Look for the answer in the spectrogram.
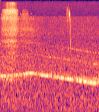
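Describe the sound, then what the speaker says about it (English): A police siren wails faintly in the distance, one long, slowly falling tone held steady over a low background hiss. "the police cars are coming"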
